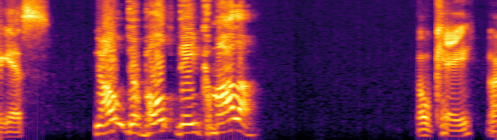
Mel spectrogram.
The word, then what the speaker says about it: Kamala: Kamala, yeah, that's her name, Kamala Khan. Kike. Yeah. That's how you say it, you fucking racist. You said Kamala, not Kamala.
